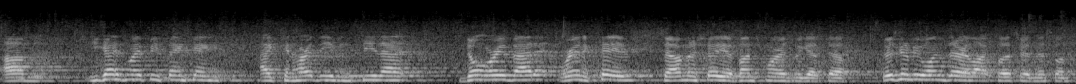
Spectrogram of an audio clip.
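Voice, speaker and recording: A man's voice: high voice, fairly even intonation, a little fast. A man working as a tour guide, giving casual, explanatory commentary with his voice echoing through a cave. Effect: cave echo. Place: inside a water-filled cave on a tour boat. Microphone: vlogger's camera, away from the speaker. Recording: echoey cave, distant mic, noisy background.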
